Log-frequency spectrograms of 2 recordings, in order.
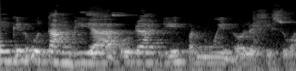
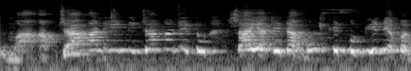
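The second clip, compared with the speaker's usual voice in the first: high-pitched, shouted begging, half-laughing; crying plea; 14 semitones higher, 3 dB louder than usual. Retold or imitated. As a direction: beg him through tears, much higher. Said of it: "Dia nangis". (perempuan memohon sambil menangis, suara tinggi)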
